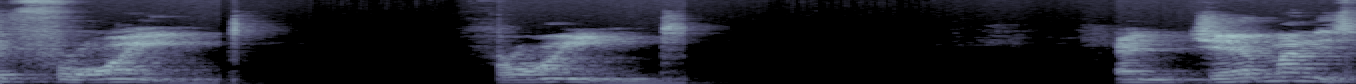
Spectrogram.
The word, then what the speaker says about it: Freund: white vice means white eu is not pronounced u it's pronounced oil in german example oil oil oil so eu in words like friend in english they don't say friend they say freund friend and german is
